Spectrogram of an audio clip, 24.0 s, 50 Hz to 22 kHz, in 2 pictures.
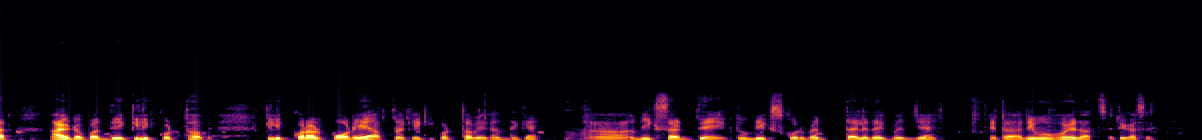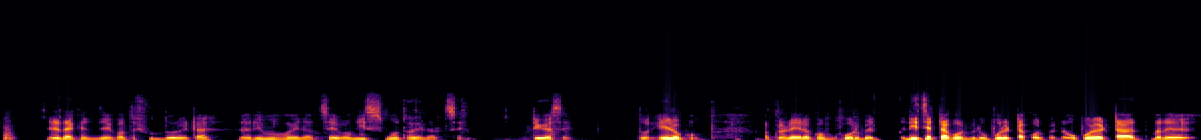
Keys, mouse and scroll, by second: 16.3 alt+scroll down 1, 16.5 alt+scroll up 1, 18.8 alt+scroll down 1, 19.1 alt+scroll up 1, 19.5 alt+scroll down 1, 22.1-22.6 alt+scroll down 1.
